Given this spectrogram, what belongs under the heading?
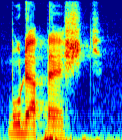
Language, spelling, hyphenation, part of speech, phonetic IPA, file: Czech, Budapešť, Bu‧da‧pešť, proper noun, [ˈbudapɛʃc], Cs-Budapešť.ogg
- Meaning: Budapest (the capital and largest city of Hungary)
